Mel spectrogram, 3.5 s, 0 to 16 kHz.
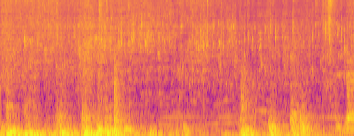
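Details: Townhouse laundry sink drain after clearing below-floor blockage with Milwaukee M12 and 5/16 drophead cable through cut drain vent: strong steady rush and gurgle of water going straight down, no backing up; drain flowing freely.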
